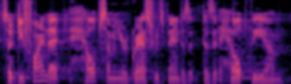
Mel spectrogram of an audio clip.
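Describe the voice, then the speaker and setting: A man's voice: medium pitch, normal speed. A man hosting a live music radio show, interviewing guests on stage. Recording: echoey theatre hall, faint noise.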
